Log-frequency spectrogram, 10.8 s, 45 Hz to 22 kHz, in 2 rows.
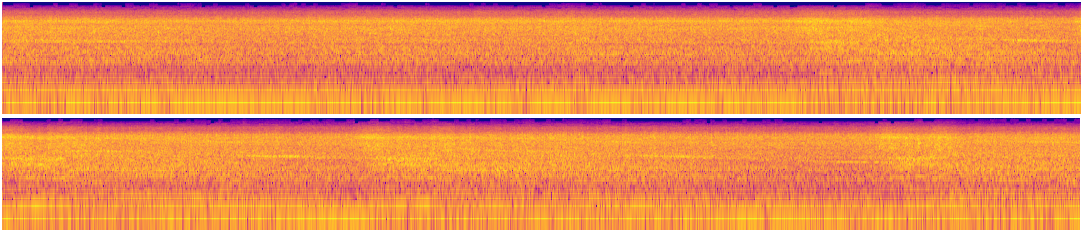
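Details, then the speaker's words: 1965 Ford 289 4-barrel V8 for a 1955 Ford pickup, now with exhaust fitted, warming up: deep rumble that hunts and dips every second or two; it won't idle and a carburetor rebuild kit is on order. "um we can't get it to idle so we've got a carburetor kit coming for the carburetor but uh we're gonna go ahead just run it and uh warm it up again today uh for you guys"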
